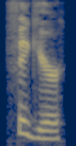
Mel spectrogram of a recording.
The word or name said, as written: figure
